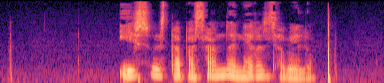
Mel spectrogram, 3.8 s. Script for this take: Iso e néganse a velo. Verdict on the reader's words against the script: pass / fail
fail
